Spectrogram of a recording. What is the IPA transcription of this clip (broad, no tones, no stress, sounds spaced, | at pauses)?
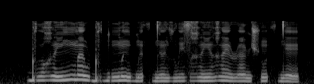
ɖ u ʁ ĩ ŋ͡m ã w ɖ u d ŋ͡m ə̃ ɡ͡b ə̃ θ d ə̃ z w ɪ z ʁ ĩ ʁ ɛ̃ ɹ ã ɖ ʃ ũ θ d ɛ̃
